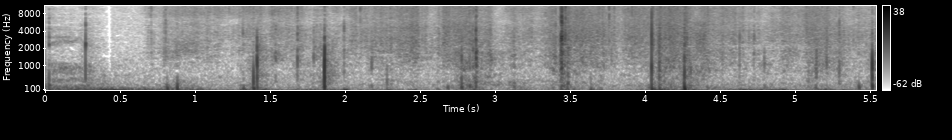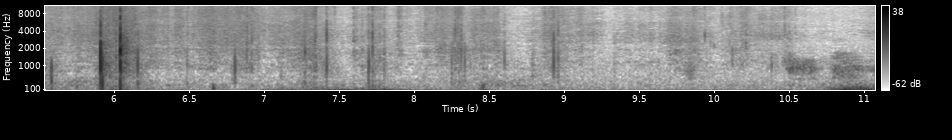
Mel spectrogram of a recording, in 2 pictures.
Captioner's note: crinkling and scratchy shuffling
